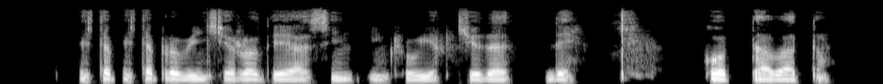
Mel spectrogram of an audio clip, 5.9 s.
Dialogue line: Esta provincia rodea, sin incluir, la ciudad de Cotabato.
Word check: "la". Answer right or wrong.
wrong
